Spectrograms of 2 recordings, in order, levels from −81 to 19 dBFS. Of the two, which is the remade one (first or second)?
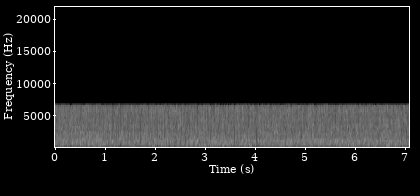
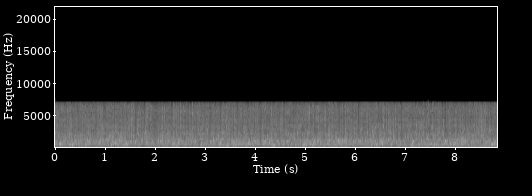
second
